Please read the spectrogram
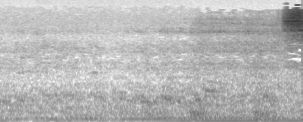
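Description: A low, steady hum with a faint rumble beneath it. The rumble swells slightly in the second half.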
